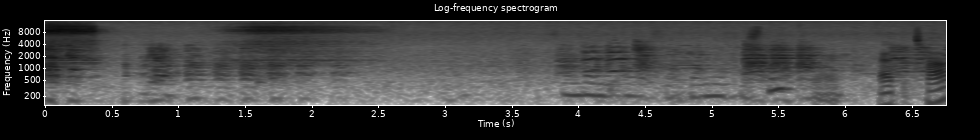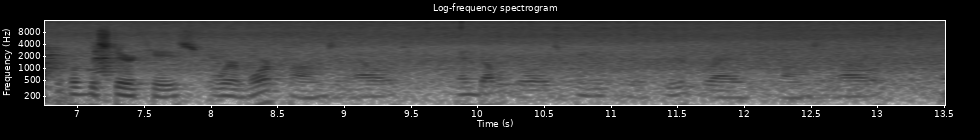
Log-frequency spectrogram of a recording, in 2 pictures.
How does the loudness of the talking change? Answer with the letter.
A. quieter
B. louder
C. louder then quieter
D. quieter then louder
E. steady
C.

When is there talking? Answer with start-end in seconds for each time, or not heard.
3.0-13.4.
